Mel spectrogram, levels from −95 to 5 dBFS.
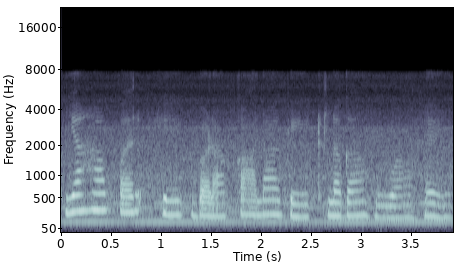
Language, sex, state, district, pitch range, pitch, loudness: Hindi, male, Madhya Pradesh, Katni, 185-230 Hz, 210 Hz, -18 LUFS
